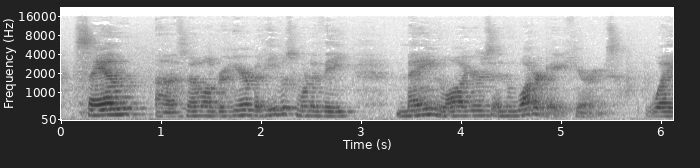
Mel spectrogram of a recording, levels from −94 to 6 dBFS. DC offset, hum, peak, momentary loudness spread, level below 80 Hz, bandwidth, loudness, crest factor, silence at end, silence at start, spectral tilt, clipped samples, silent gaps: under 0.1%; none; -8 dBFS; 17 LU; -60 dBFS; 16 kHz; -27 LUFS; 20 dB; 0 s; 0 s; -5.5 dB/octave; under 0.1%; none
